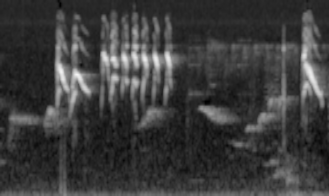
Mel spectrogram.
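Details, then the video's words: White-rumped shama giving 'nembak cungkok cililin' song meant to provoke other birds into song: a couple of steep downslurred whistles, a short rattle of high repeated notes, then quiet low whistles and another swoop. "Murai Batu Nembak Cungkok Cililin ini AMPUH Memancing Burung Lain Jadi GACOR"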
